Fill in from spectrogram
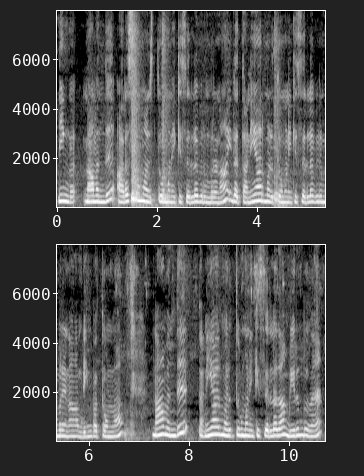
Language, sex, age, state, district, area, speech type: Tamil, female, 30-45, Tamil Nadu, Tiruvarur, rural, spontaneous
